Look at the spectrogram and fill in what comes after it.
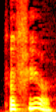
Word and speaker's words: kefir: Kefir.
